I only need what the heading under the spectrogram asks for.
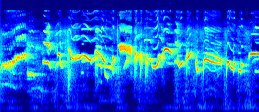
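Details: Oriental magpie-robin song, a training recording for competition birds: a continuous, loud, richly varied warble of rapid slurred whistles and quick trills, rising and falling without pause, on a quiet background.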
